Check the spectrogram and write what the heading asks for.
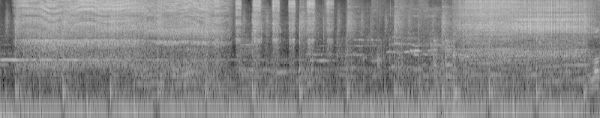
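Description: Workshop tool sounds over background music with a steady low beat: a hiss for the first few seconds and again near the end, and a run of rapid mechanical clicks like a ratchet about three seconds in.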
